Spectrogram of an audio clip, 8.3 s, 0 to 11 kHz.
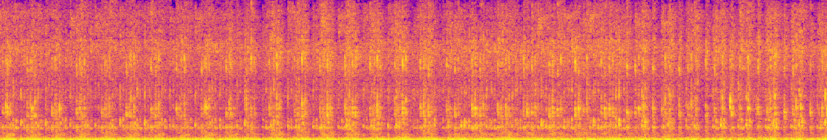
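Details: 2002 Chevrolet Silverado with a built LS engine, super cold start after sitting since Friday: extremely loud, deep, lumpy idle with an even choppy beat that holds steady; normal cold-start idle.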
